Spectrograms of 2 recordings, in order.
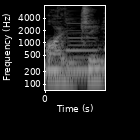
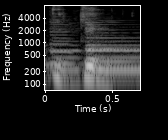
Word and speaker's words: I Ching: The second book is the I Ching or I Ching. I Ching, I think, is a good pronunciation for you.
